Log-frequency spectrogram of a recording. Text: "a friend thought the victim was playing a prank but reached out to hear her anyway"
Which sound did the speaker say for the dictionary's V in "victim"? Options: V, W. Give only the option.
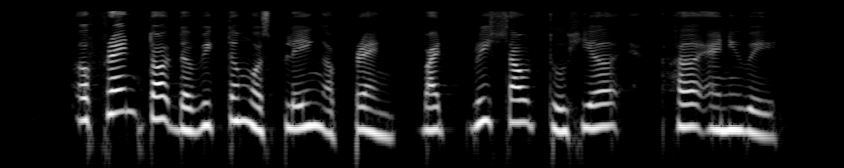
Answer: W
